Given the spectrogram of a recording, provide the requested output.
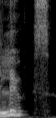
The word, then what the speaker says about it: loose: voiced Z oo o but when we say loose we have a short sound let's short p s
